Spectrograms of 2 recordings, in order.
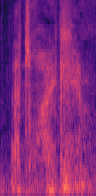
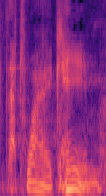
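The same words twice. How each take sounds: First: Breathy whisper of "That's why I came". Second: Said in the usual way. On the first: Acted. Jesus whispering his purpose to the disciples. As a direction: drop it to a bare whisper.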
